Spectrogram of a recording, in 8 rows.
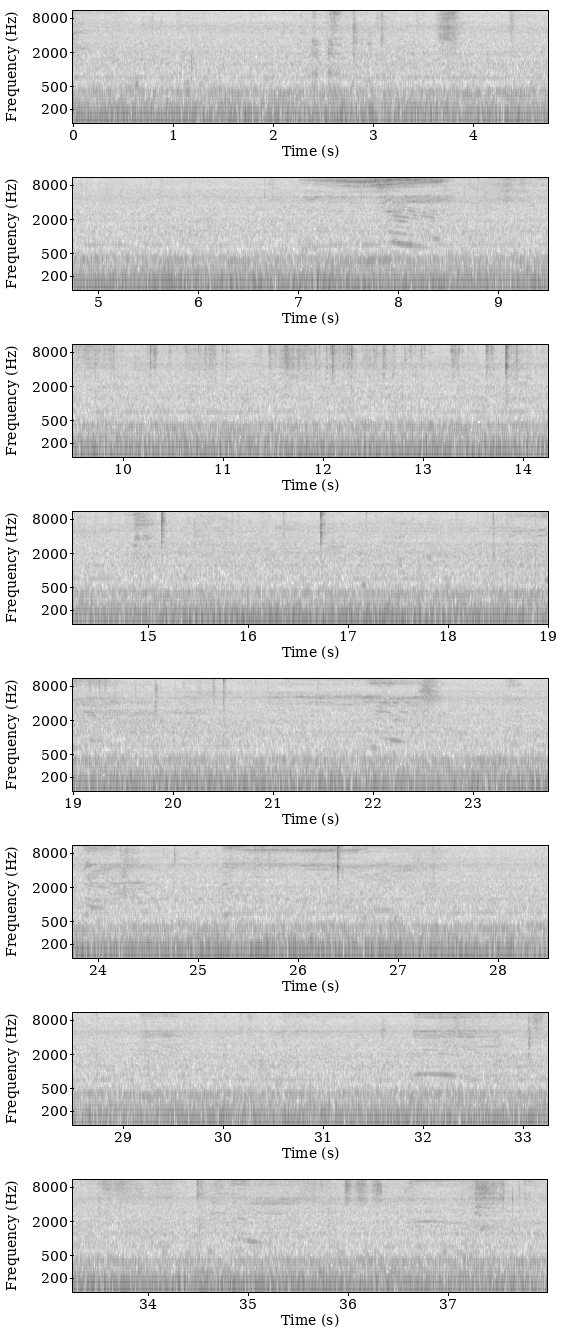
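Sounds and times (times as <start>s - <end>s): airliner cabin rumble: 0.0s - 37.9s
faint engine tones: 0.0s - 37.9s.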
